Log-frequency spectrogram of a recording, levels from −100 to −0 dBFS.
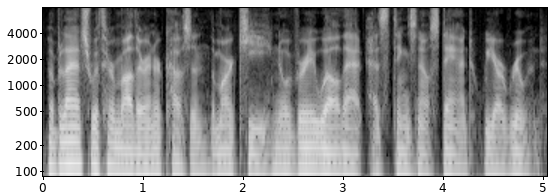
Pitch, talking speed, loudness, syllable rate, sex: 85 Hz, 240 wpm, -20 LUFS, 5.8 syllables/s, male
